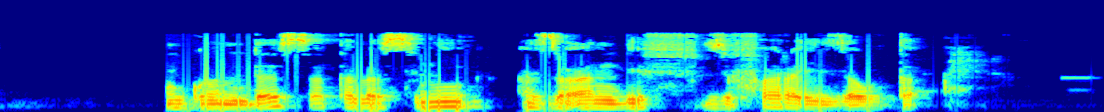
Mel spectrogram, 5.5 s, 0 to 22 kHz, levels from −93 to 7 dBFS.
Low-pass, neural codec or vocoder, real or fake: 7.2 kHz; none; real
